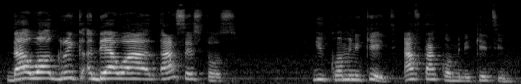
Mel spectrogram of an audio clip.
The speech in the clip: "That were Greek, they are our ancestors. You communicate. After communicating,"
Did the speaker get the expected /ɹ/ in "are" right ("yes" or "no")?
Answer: no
